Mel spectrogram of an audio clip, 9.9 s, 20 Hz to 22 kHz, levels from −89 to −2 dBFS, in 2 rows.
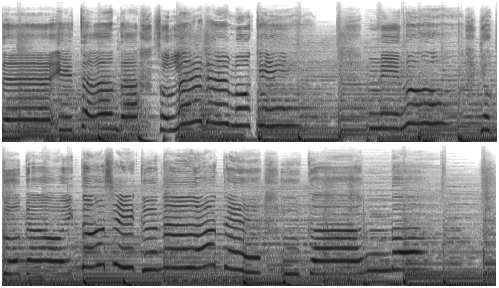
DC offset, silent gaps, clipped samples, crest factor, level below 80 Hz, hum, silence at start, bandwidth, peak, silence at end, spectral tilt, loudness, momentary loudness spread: under 0.1%; none; under 0.1%; 14 dB; -24 dBFS; none; 0 s; 19 kHz; 0 dBFS; 0 s; -4.5 dB/octave; -13 LUFS; 6 LU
